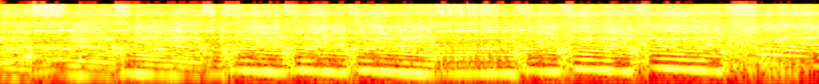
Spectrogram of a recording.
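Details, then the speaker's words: Standard motorcycle, carburetor air screw opened to the lean (dry) setting for the highest, lightest revs: quick blips climbing and dropping crisply, no bogging; light free revving. "nah kayak gitu ya guys ya Jadi kalau setelan kering itu Ringan banget suara mesinnya ya"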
